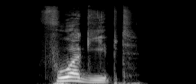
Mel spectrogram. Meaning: third-person singular dependent present of vorgeben
- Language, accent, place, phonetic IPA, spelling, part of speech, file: German, Germany, Berlin, [ˈfoːɐ̯ˌɡiːpt], vorgibt, verb, De-vorgibt.ogg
